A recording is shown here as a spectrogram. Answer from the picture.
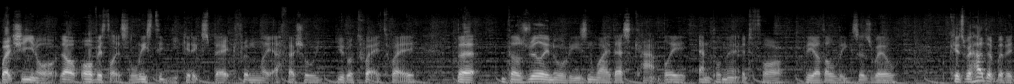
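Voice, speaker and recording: Over music in the background, a man with a Glaswegian accent talks at a very fast pace. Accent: Glaswegian Scottish. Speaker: video game YouTuber. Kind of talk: casual talk to camera. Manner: hesitant, lots of filler words.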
